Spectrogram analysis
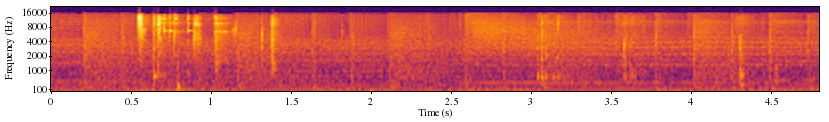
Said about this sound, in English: So let's get to it. Let's open these beers.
